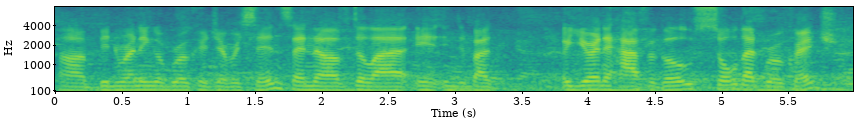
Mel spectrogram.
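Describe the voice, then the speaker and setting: A man with a French accent speaks at a fairly quick pace, his medium pitch held to fairly even intonation. Noticeable background noise and audible room echo are present. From France. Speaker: tech company CEO. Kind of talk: interview. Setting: on site at a conference. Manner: halting, many repetitions.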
